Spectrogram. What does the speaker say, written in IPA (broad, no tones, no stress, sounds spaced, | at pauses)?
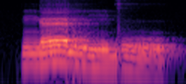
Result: ŋ ɛ ɾ ũ ŋ ɡ u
